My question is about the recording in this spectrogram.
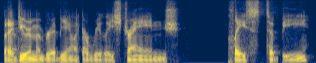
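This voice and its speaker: A man co-hosting a podcast in casual chat, thoughtful and halting, often repeating words as he goes. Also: low-pitched, fairly even intonation, highs cut off. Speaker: podcast co-host.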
